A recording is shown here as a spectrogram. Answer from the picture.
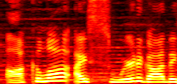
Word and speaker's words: Akkala: I still can't get over that pronunciation. I'm always going to say Akkala, but Akala.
